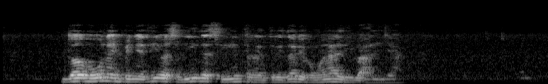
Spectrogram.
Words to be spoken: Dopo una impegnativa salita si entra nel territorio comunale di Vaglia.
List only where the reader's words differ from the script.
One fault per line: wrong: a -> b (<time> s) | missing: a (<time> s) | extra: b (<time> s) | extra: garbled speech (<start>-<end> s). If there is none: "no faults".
no faults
